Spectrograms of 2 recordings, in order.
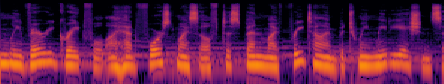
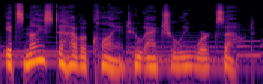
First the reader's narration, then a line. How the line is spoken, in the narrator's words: she said softly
